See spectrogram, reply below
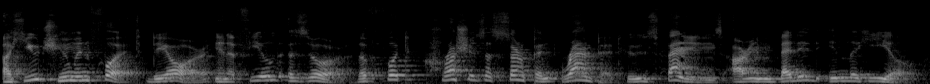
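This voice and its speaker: A man's voice: on the high side, big pitch swings, takes it slowly, hardly any pauses, darkish tone, roomy sound, far from the mic, pitched above the performer's own voice. A man acting a cunning avenger who feigns tender concern, speaking in a solicitous, emphatic way in a gothic tale. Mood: courteous. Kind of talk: dramatic gothic storytelling.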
